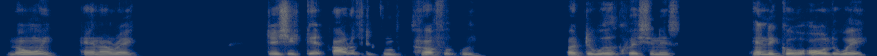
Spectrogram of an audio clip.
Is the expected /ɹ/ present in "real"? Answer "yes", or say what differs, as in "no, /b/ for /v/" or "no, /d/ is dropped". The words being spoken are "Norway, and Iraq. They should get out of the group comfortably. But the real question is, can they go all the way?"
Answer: no, /w/ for /ɹ/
